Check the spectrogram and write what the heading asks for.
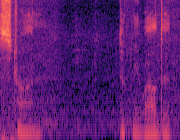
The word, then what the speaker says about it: Strachan: Yeah, well, the chat overwhelmingly says it's Strawn. So until I hear otherwise, that's how I'll be pronouncing the name. Because When we had the World Women's competition, they pronounced it as Strawn.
